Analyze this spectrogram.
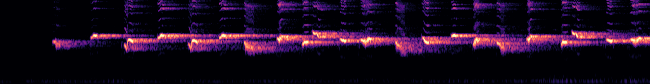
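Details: Sooty-headed bulbul (Pycnonotus aurigaster) singing at dawn: a rapid, bubbly song of bright chirped notes, each dipping slightly, tumbling out about three to four per second over a faint low hum.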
